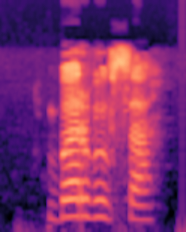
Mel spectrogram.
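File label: "бӧрвывса", Komi, female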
